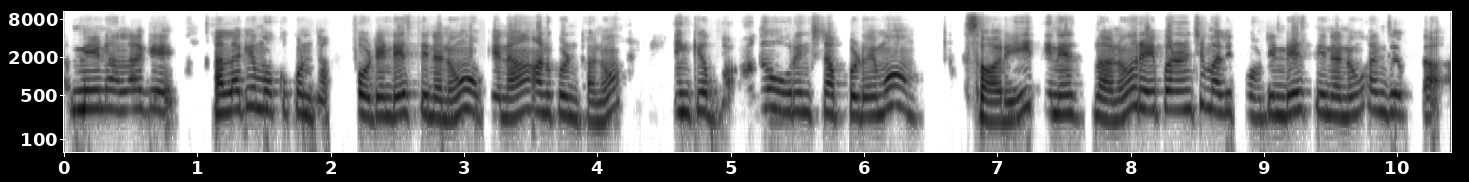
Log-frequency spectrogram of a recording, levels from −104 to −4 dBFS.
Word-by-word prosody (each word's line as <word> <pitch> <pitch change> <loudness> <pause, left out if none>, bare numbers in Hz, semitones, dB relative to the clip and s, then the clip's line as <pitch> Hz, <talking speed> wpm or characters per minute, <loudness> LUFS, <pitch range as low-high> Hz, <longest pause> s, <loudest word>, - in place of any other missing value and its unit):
నేనలాగే, 305 -1 +1 0.4
అలాగే 295 +5 +3
మొక్కుకుంటా. 270 -6 -2 0.2
14 240 -2 +3
డేస్ 265 +1 +2
తినను 225 -3 +1 0.2
ఓకే 245 -1 -3
నా 230 - +4 0.2
అనుకుంటాను. 225 -7 -1 0.5
ఇంకా 280 +1 0 0.2
బాగా 415 -6 -7
ఊరించినప్పుడు 255 -3 -1
ఏమో 310 +7 +4 0.6
సారీ 200 0 +4 0.2
తినేస్తున్నాను. 245 -4 0
రేపటి 295 0 +3
నుంచి 310 +4 -4
మళ్ళి 275 0 0
14 245 +1 -2
డేస్ 285 +1 +1
తినను 240 -1 0
అని 285 -2 -2
జెప్తా. 260 0 -2
260 Hz, 135 wpm, -22 LUFS, 240-285 Hz, 0.6 s, నా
